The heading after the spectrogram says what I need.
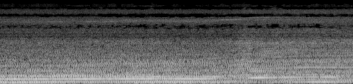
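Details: Sea-Doo 1503 engine after a rebuild (one cylinder resleeved, bored and honed, new pistons, rings, bearings, gaskets), running hot in sport mode: strong, clean roar climbing smoothly as revs rise; pulls evenly and sounds healthy, steam not smoke.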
